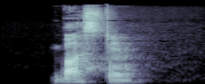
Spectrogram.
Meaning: scrap, fight
- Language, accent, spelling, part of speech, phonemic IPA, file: French, France, baston, noun, /bas.tɔ̃/, LL-Q150 (fra)-baston.wav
